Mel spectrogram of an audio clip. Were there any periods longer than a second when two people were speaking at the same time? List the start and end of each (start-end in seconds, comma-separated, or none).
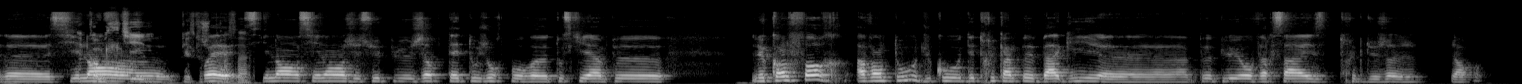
0.8-2.5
